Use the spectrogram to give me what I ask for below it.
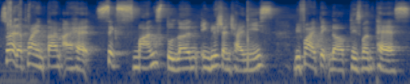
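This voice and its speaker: A woman with an Indonesian accent talks at a moderate pace in a fairly high pitch, her loudness very even and her pitch variation ordinary, over noticeable background noise. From Indonesia, Kuala Tungkal. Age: 20s. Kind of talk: interview answer.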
